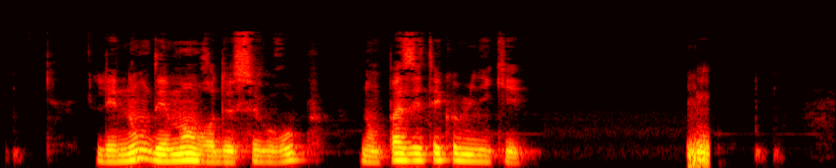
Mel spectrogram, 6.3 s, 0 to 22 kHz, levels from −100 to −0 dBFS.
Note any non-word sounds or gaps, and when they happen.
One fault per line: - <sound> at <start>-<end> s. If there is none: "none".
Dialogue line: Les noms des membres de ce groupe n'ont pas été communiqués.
- laugh at 5.2-5.3 s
